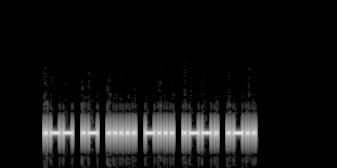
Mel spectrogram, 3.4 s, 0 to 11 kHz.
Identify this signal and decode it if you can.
Morse code, heard as a keyed tone, about 38 wpm, 700 Hz. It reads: WA5BPL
